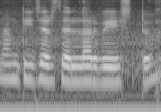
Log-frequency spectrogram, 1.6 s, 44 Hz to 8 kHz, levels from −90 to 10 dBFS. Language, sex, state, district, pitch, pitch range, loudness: Kannada, female, Karnataka, Raichur, 190 Hz, 180-205 Hz, -15 LUFS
